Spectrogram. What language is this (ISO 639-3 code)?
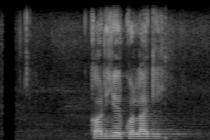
nep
